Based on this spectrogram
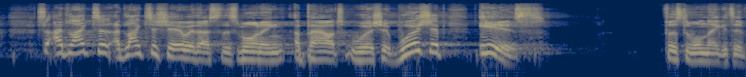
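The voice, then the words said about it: Speaks with a noticeable accent. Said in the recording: “I like your accent ... I really like your accent ... did my accent get in the way”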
